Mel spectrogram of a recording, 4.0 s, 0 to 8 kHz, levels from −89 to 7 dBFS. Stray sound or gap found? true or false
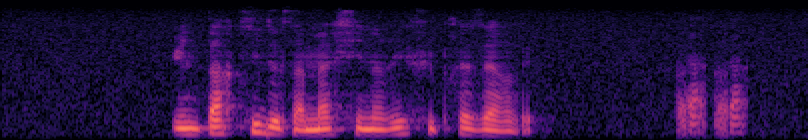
true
